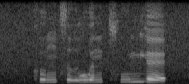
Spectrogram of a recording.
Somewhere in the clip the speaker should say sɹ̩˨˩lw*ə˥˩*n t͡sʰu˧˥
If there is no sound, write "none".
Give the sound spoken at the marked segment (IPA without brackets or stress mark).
ə˧˥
